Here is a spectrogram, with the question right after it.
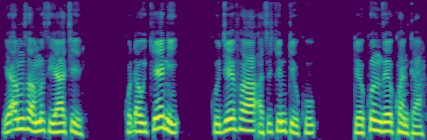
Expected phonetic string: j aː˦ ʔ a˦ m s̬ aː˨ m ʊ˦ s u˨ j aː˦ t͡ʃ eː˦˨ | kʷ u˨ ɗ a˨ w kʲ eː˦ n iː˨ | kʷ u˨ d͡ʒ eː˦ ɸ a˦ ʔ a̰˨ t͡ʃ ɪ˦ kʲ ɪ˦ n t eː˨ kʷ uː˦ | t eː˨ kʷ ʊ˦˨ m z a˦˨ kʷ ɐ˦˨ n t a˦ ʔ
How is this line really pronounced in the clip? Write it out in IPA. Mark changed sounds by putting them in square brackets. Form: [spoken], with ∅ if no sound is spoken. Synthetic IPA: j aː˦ ʔ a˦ m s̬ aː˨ m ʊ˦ s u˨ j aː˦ t͡ʃ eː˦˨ | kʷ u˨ ɗ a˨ w kʲ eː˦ n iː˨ | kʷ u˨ d͡ʒ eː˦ ɸ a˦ ʔ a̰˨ t͡ʃ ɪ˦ kʲ ɪ˦ n t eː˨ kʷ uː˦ | t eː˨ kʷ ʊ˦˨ [n] z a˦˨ kʷ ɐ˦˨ n t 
